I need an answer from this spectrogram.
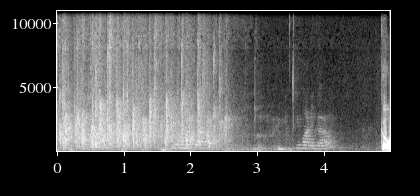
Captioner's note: applause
